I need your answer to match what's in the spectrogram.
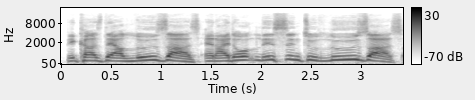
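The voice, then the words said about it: Poor Arnold Schwarzenegger impression. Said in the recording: “I don't do a good Arnold impression.”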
